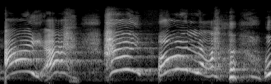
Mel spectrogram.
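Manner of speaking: very high fangirl squeals; mock excited scream. Actress reliving seeing his comment on her live, mock squealing. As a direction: squeal a starstruck greeting without real loudness. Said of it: "grité, dije".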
